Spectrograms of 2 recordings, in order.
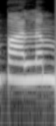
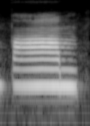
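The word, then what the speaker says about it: palm: यहां पर L silent कालम पालम बालम नहीं काम पाम और ये बाम तो यहां पर एल साइलेंट है।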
